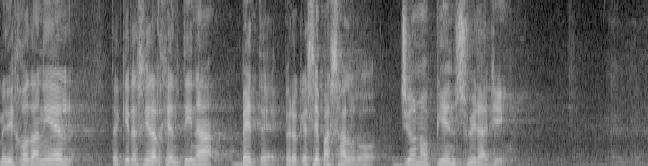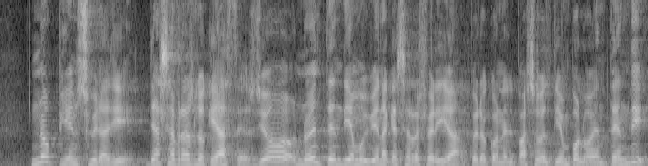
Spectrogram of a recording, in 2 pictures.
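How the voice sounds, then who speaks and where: Speaking in a Spanish accent with lively intonation at a moderate pace, the voice sits over noticeable background noise. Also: man, high pitch for a man. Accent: Spanish (Spain). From Spain. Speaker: pastor. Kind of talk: sermon. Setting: university chapel service with audience.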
